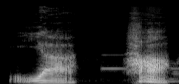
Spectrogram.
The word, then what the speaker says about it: Yahweh: And when it's written out, it's pronounced Yahweh, Yahweh. But in English, as you'll see, it's pronounced Jehovah, Jehovah. Now, the issue is that we have no J in Hebrew. We have no O in Hebrew. And we have no V in Hebrew.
